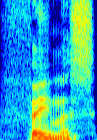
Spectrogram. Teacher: Famous has a schwa in the final syllable.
